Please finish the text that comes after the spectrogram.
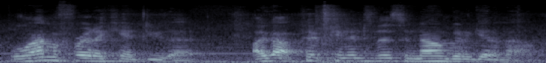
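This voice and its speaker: A man's voice: on the high side, lively intonation, quick pace, natural voice. A man playing a caring, cautious rabbit leader in an amateur puppet show, earnest and concerned. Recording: echoey, noisy room, far from mic.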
